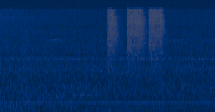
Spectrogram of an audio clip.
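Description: Near silence: faint room tone with a steady low hum, and three faint short hisses a little over two seconds in.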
